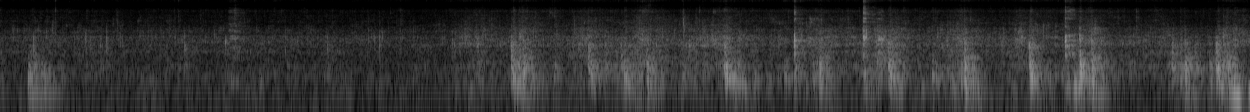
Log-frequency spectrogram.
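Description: Ivy gourd (tindora) fry with onions is stirred in a pan, quiet frying hiss punctuated by irregular scraping and clinking of a utensil against the pan, growing busier and louder in the second half.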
